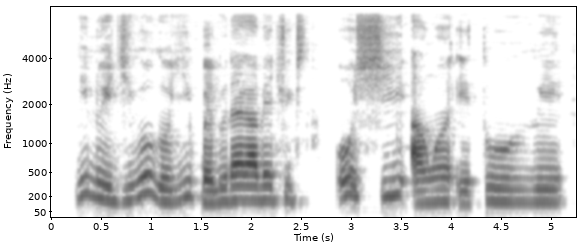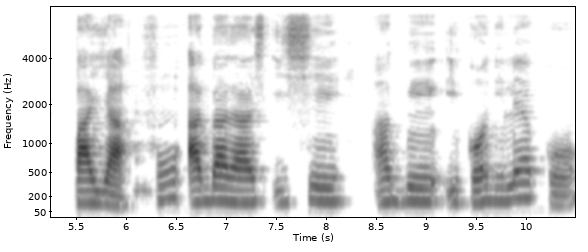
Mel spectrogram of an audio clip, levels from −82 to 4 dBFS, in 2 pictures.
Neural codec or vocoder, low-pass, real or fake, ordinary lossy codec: none; 7.2 kHz; real; none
